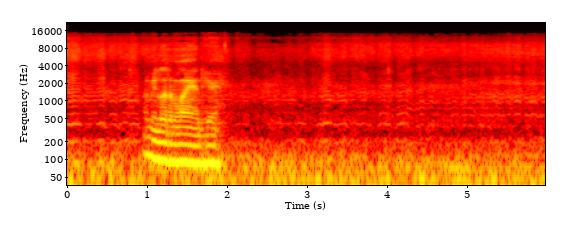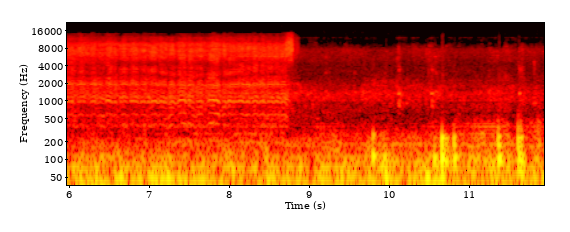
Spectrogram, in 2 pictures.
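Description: A bee resembling a honeybee buzzes loudly and close for about a second near its little mud nest beside a 1982 Ford F150 oil pan, then quieter background sound follows while a person talks.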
